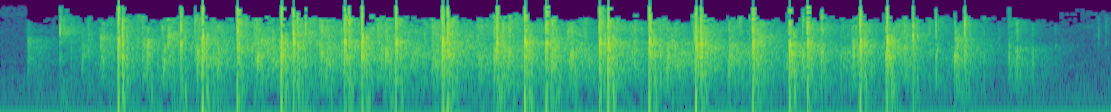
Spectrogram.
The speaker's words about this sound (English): if I might ask that we pass that resolution by acclamation.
